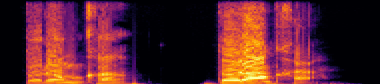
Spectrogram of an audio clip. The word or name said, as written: toronja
